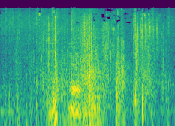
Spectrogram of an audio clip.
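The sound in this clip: Horse hooves clip-clopping in a video game, a steady run of hoofbeats with a few heavier thuds as the horse moves along.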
